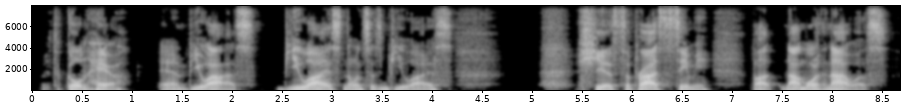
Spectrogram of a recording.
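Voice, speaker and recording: A man reading a visual novel aloud in a casual, halting way, dropping in his own asides. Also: deep voice.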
